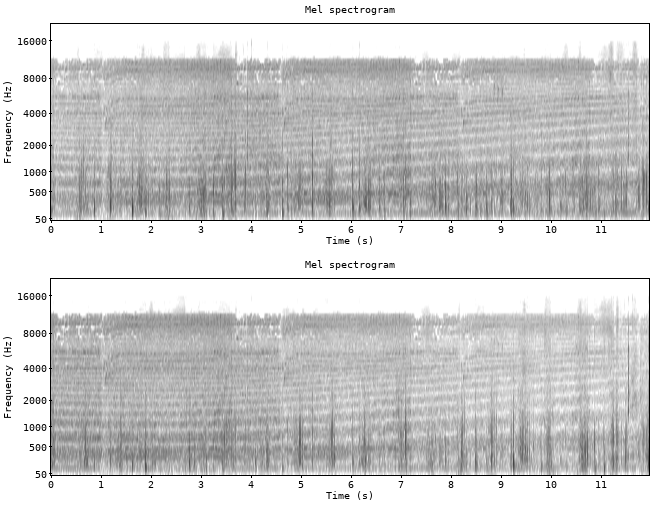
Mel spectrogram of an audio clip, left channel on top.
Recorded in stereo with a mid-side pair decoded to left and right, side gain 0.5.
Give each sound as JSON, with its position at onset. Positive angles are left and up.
{"t": 0.0, "sound": "a drone", "azimuth_deg": -45}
